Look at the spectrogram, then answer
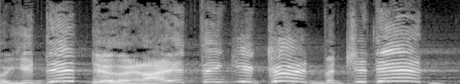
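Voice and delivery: high, loud astonished exclaiming; amazed cry. Pretend. Believer marvelling to God, high amazed cry. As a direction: gush in wide-eyed amazement. Congregation amazed at God's work.

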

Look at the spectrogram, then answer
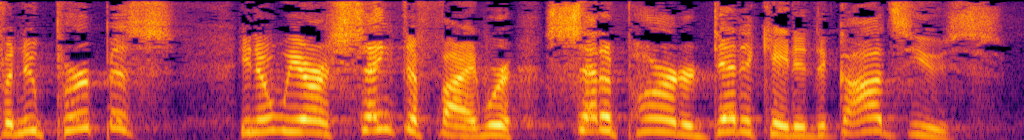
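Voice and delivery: loud, high sermon climax; full-voiced preacher's peak; preaching at full force. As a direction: preach it out with fire.

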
